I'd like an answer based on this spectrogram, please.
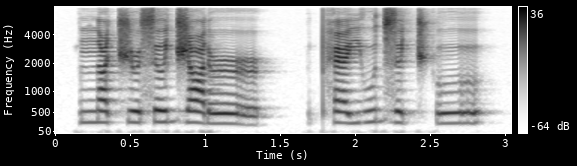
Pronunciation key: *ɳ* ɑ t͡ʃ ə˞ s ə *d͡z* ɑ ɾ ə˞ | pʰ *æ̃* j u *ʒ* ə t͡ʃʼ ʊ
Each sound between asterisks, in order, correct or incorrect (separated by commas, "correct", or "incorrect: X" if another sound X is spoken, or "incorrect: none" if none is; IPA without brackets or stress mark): incorrect: n, incorrect: d͡ʒ, incorrect: æ, incorrect: d͡z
